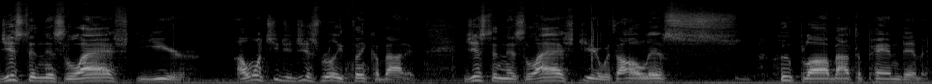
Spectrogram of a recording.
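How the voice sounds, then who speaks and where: Talking at a fairly slow pace, a man is heard with audible room echo. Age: 60s. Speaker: lay preacher. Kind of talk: sermon. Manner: earnest, exhorting.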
